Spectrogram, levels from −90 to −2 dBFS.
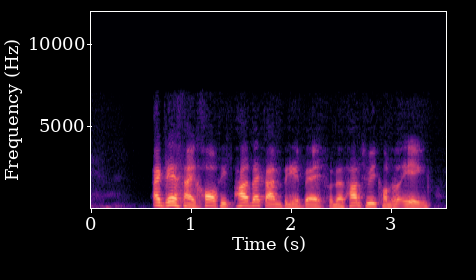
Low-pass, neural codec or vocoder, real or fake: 7.2 kHz; codec, 16 kHz, 0.8 kbps, ZipCodec; fake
